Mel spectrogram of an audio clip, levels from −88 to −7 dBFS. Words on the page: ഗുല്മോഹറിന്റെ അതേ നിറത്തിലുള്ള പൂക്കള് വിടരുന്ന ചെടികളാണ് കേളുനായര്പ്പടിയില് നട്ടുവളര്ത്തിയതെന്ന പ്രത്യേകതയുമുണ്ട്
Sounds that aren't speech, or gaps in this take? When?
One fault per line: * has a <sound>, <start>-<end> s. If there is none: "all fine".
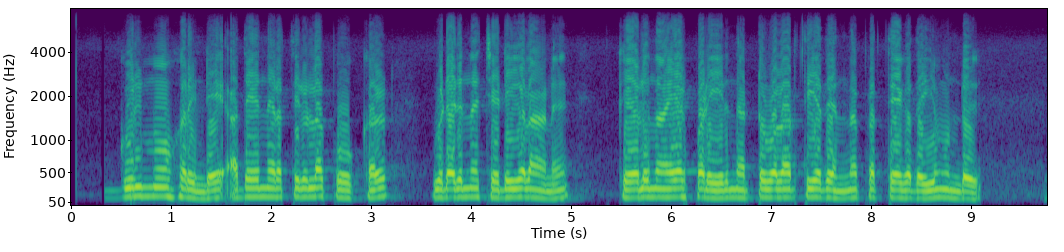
all fine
